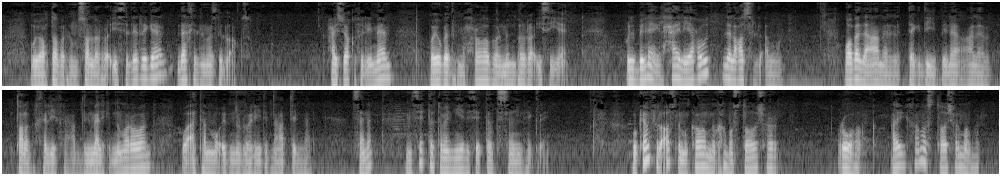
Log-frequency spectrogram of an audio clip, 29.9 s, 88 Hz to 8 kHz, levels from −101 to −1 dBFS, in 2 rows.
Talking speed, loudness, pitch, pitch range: 105 wpm, -28 LUFS, 95 Hz, 85-110 Hz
